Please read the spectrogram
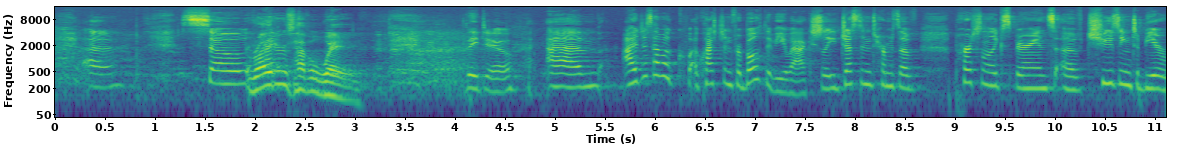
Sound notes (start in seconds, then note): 3.1 laughter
